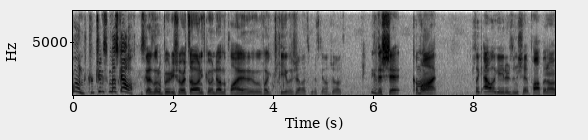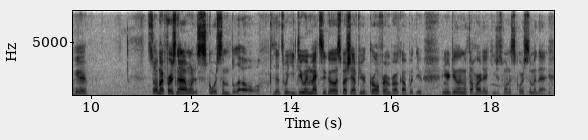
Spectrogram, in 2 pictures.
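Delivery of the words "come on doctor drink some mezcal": mocking, very high squealing put-on voice. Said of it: "He's like".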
